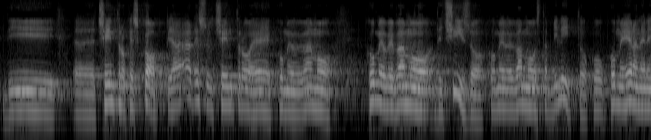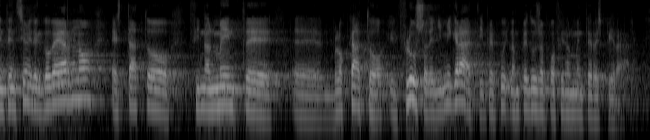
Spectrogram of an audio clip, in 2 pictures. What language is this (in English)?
Italian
